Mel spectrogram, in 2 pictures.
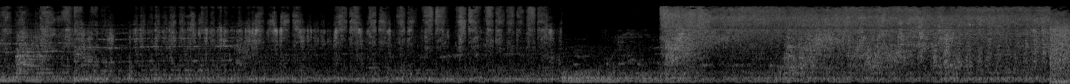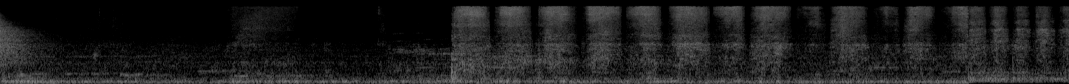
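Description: Sandpaper rubs back and forth in quick strokes.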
